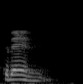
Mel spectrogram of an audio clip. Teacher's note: Lembrando que o N termina lá no céu da boca.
